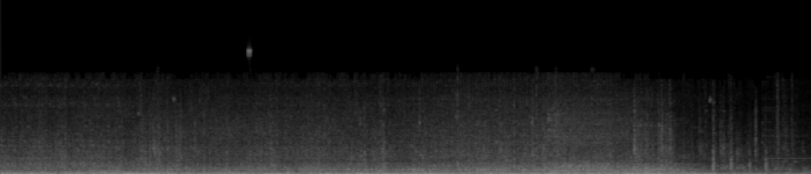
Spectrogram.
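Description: Open four-wheel-drive vehicle being driven along a bush track: a steady engine note with road and rattle noise, easing off near the end.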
